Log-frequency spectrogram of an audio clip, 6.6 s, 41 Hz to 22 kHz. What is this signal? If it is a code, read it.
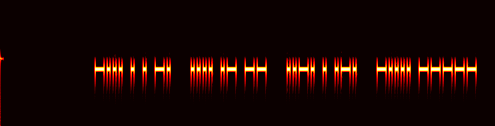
Morse code, heard as a keyed tone, about 30 wpm, 700 Hz. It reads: BEEN HAM FER 60
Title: Practice QSO - Exchange 3 - More Info - 30wpm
